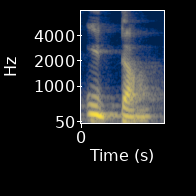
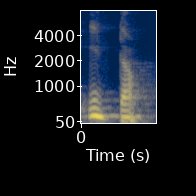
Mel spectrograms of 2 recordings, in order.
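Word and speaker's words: η: Coefficient of viscosity, and it's pronunciation is ईटा, ETA, ईटा, alright, coefficient of viscosity, alright.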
